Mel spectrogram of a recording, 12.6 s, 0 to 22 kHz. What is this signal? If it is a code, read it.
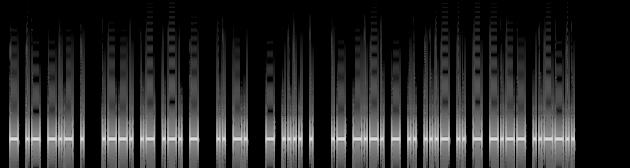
Morse code, heard as a keyed tone, about 22 wpm, 700 Hz. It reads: TAKE PART IN THE ACTIVITY?
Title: Sentences from Top 1000 Words - Review Part 4 - 22wpm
